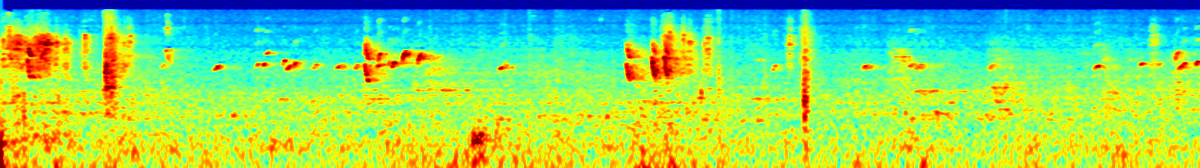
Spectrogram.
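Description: Small birds chirping faintly in short, scattered high notes, in a few brief clusters; the busiest cluster comes about four seconds in. There are a couple of sharp clicks in between.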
